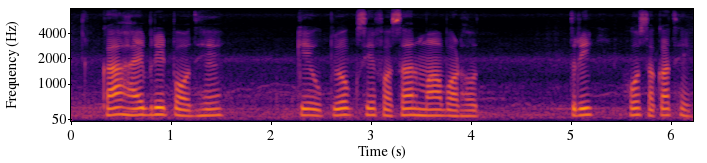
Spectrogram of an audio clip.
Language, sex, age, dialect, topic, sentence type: Chhattisgarhi, female, 18-24, Central, agriculture, question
